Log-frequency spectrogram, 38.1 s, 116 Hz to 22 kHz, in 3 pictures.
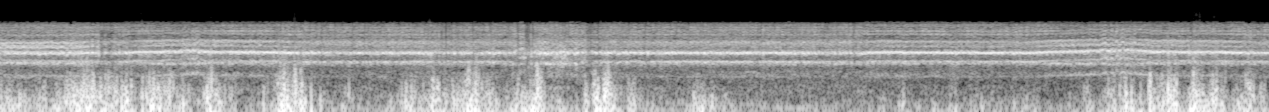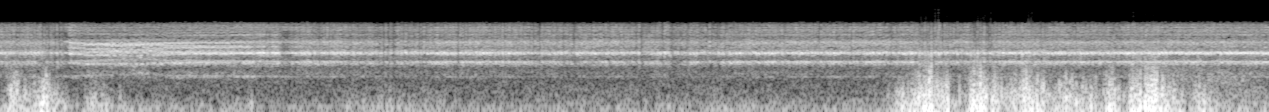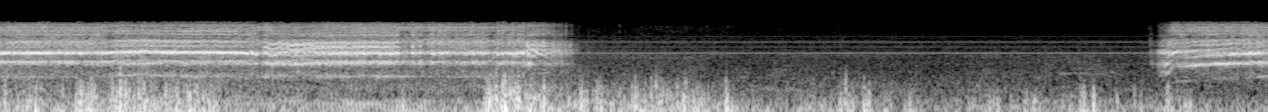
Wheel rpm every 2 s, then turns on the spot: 160, 160, 160, 160, 160, 160, 160, 160, 160, 160, 160, 160, 160, 160, 160, 80, 0, 0, 50.
none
